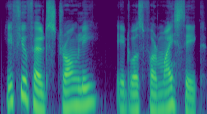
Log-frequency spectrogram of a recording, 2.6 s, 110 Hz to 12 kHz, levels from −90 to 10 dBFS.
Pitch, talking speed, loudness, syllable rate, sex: 145 Hz, 210 wpm, -20 LUFS, 4.4 syllables/s, male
